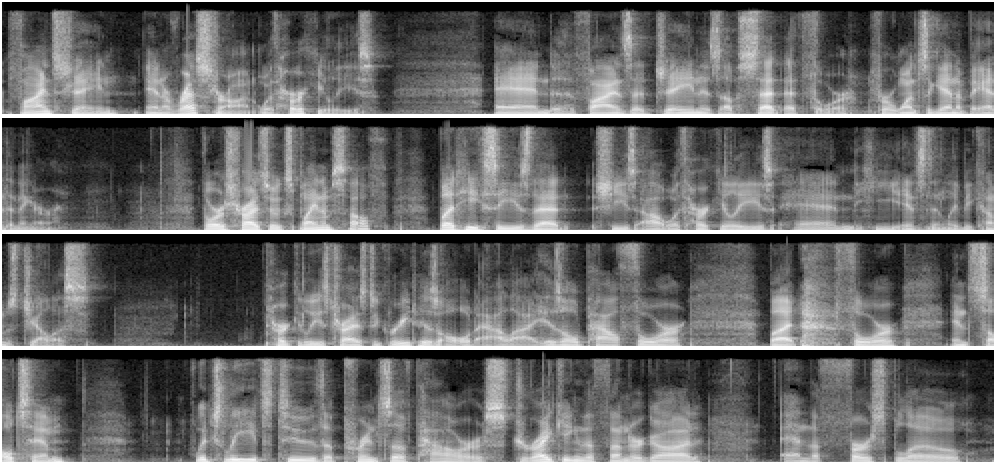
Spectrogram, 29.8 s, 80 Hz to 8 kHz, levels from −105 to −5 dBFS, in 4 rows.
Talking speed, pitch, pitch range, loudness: 135 wpm, 95 Hz, 90-105 Hz, -19 LUFS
